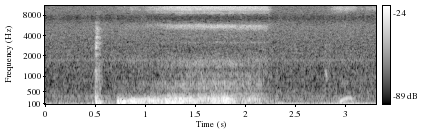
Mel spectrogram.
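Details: White Shiba Inu dog, still sleepy, snoring in its sleep: a low rumbling snore lasting about a second and a half, rough and buzzy, after a single sharp click, with a short faint rising snort at the end.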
